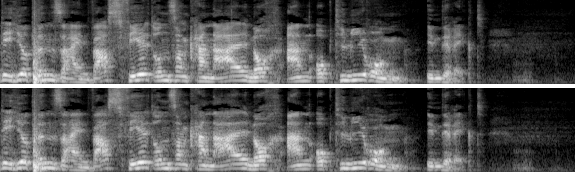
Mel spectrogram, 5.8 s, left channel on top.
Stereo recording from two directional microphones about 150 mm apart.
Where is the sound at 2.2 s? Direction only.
50° left (ahead or behind).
